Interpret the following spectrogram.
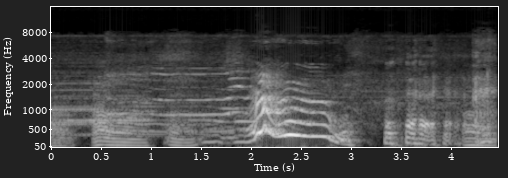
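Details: Samoyed dog howling: a long drawn-out wavering howl rising and falling in the middle, framed by shorter harmonic yowls and a few clipped barks near the end.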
